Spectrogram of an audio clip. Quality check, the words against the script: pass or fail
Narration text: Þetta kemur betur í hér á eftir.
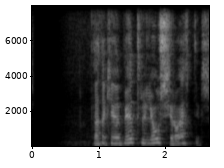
fail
